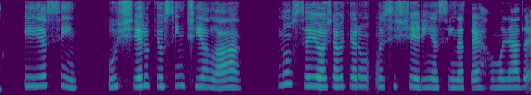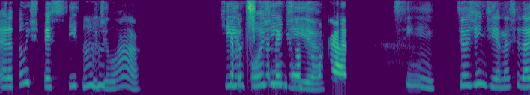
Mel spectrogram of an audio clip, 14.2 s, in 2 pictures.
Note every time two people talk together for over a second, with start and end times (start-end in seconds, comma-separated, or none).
10.1-11.4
